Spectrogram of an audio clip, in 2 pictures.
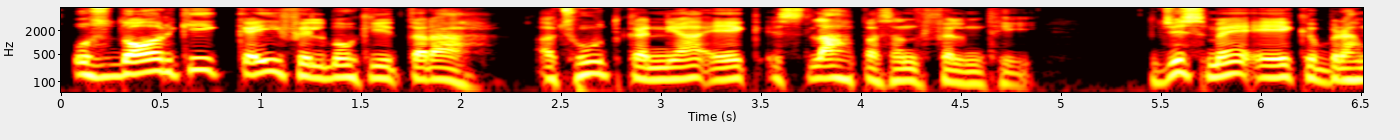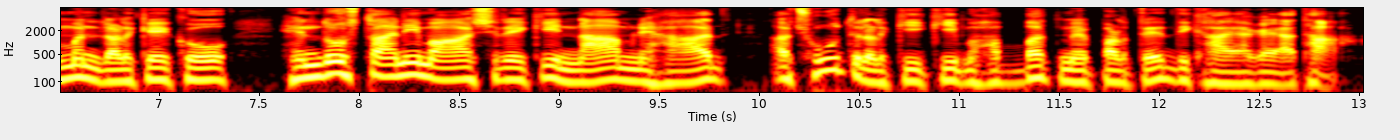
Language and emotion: Urdu, neutral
